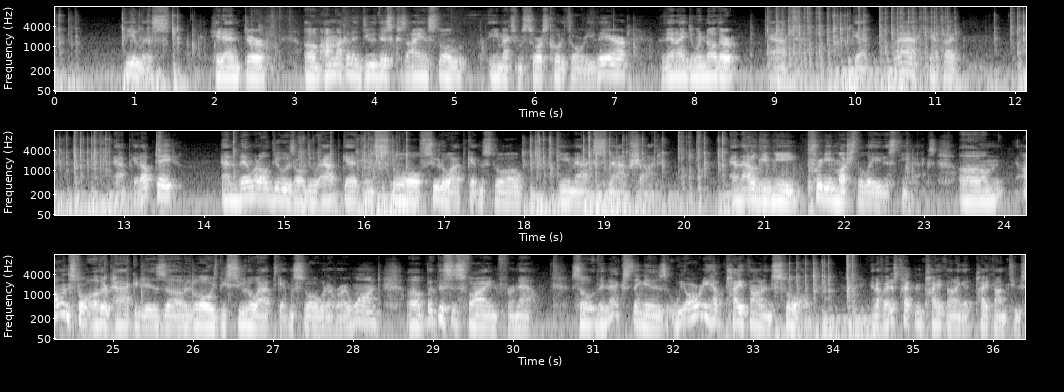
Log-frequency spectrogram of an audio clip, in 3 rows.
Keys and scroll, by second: 9.2-11.5 typing, 18.3-19.1 typing, 20.3 typing, 25.0 BackSpace, 35.1 Return, 35.1 typing.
